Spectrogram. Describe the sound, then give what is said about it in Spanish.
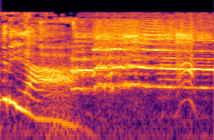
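A rooster crows in one long, loud call, opening with a falling glide that settles into a sustained, bright, harmonic tone. “La sinceridad, el gallo es una chimba.”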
